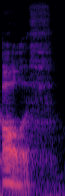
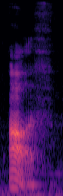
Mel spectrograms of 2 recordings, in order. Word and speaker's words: Aleph: And the first letter of that phrase is Aleph, which is silent and which some say is basically the sound of breath.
